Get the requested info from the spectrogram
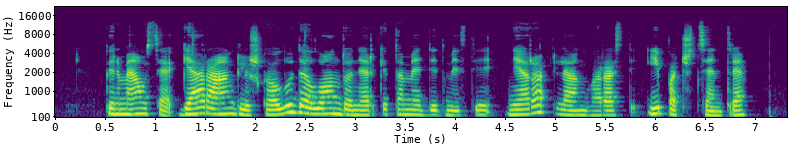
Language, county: Lithuanian, Šiauliai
